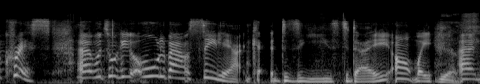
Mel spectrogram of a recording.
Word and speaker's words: Coeliac: You spell celiac C-O-E, like Seb Coe, C-O-E. L-I-A-C. So it looks like Coeliac, but it's pronounced celiac.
